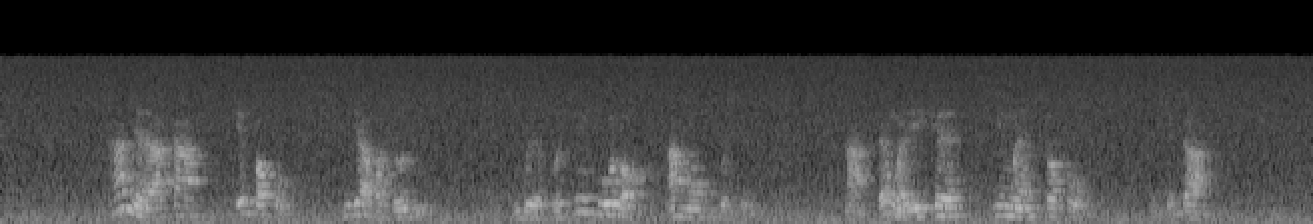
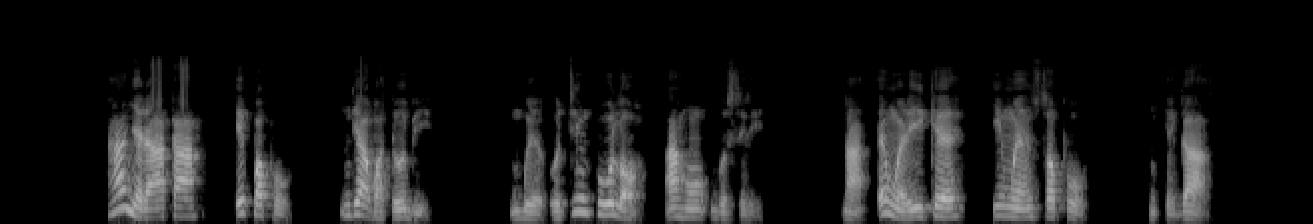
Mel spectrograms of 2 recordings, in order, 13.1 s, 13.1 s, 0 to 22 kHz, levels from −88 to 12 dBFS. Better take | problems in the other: second | background sound (Water); 11 dB below the speech // room echo; dies away in 0.6 s

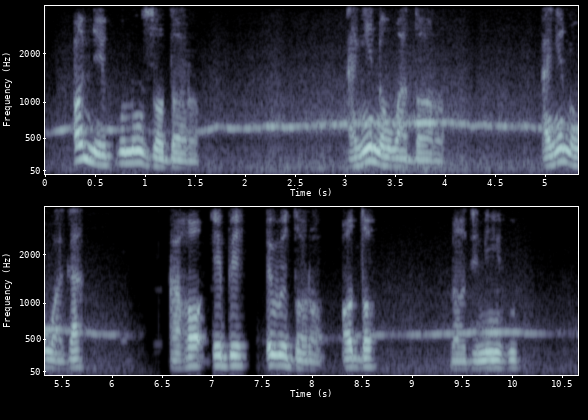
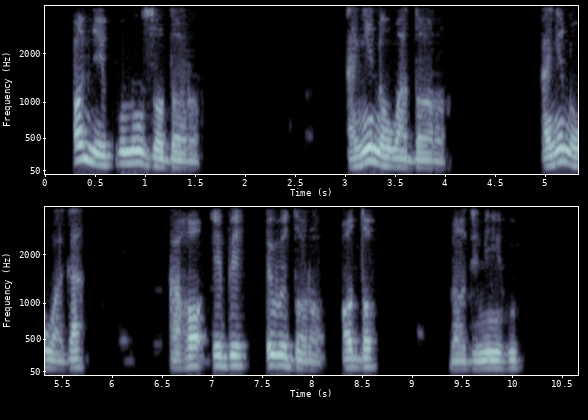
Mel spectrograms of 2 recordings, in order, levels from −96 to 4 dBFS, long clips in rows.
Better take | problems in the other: second | background sound (Wind); 12 dB below the speech

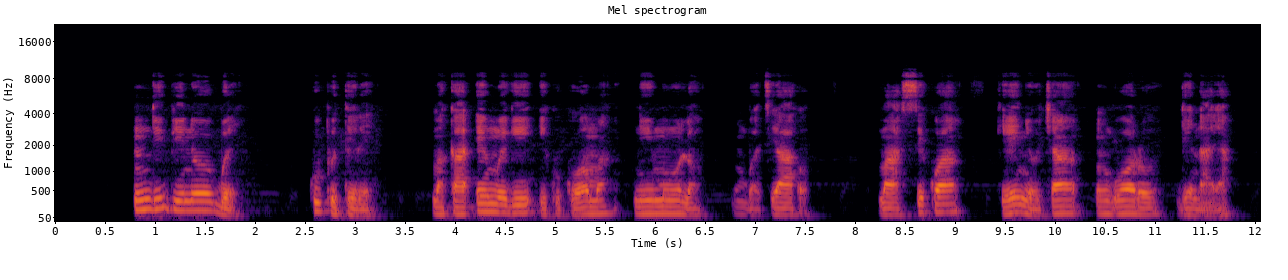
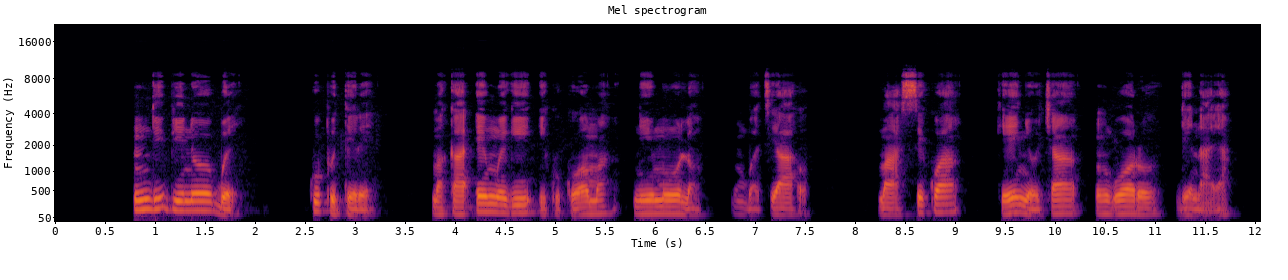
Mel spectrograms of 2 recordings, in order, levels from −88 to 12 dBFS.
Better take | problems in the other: second | room echo; dies away in 0.3 s

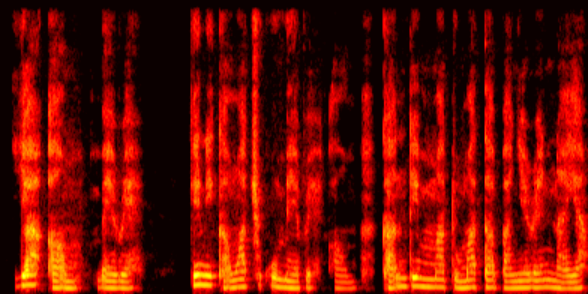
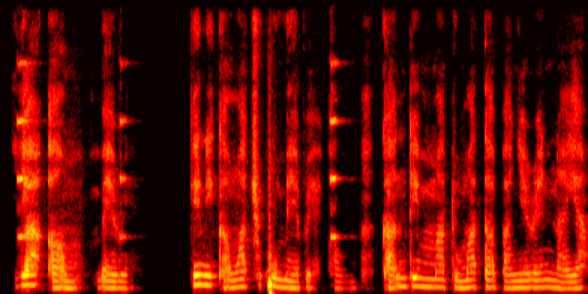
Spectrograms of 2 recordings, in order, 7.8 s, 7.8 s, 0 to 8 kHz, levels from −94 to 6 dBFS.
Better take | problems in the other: first | noise reduction (neural mask model RNNoise)

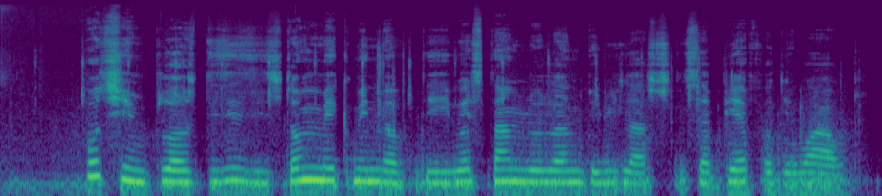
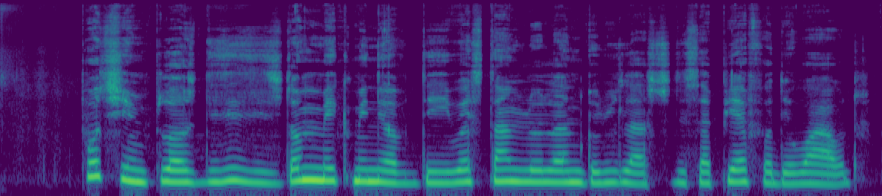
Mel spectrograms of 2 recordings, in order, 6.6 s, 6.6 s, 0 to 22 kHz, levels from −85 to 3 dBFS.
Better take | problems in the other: second | noise reduction (neural mask model RNNoise)

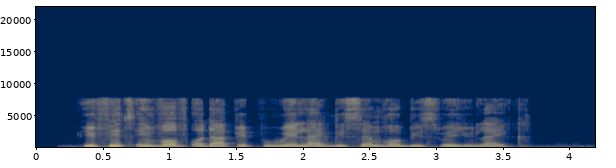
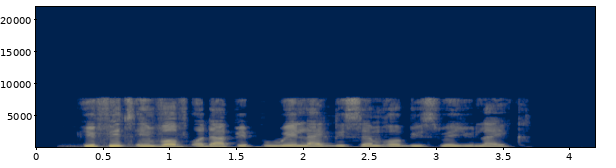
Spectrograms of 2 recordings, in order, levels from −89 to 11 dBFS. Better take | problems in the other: first | noise reduction (classical method Wiener filter)

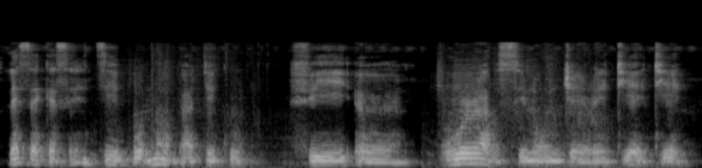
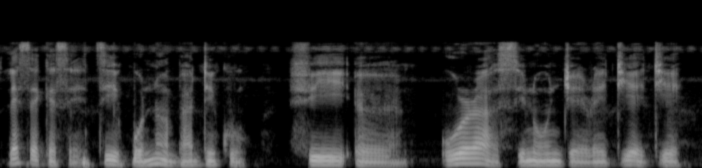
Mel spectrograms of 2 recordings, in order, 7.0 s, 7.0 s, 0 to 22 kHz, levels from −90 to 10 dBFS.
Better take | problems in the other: second | noise reduction (neural separator model SepFormer DNS4)

